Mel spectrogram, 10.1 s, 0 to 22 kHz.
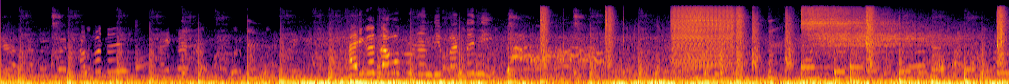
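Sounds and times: heavy low rumble: 0.0 - 10.0
child calling: 3.5 - 5.8.

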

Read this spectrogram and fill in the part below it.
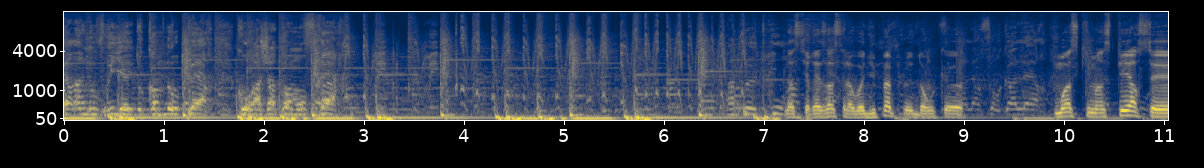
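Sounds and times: hip hop beat with bass line: 0.0 - 11.0.

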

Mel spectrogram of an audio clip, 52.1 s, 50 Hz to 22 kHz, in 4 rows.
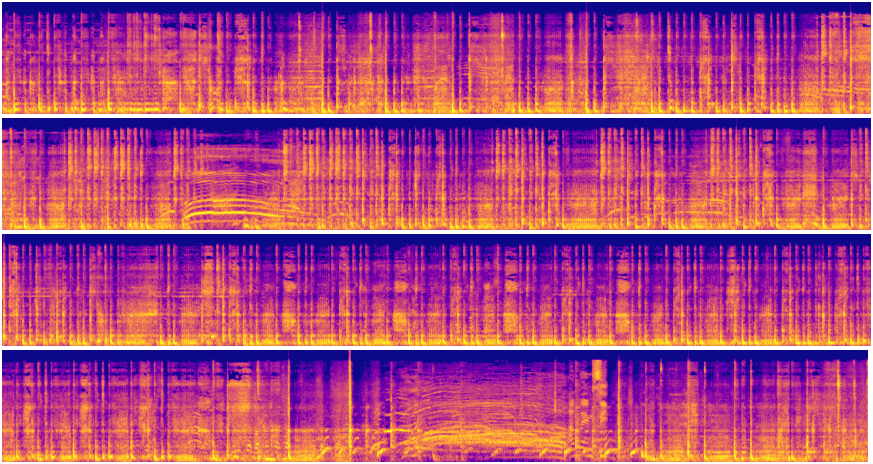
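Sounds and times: pitched vocal line: 0.0 - 28.4, 47.1 - 51.6
beatboxing mouth percussion: 0.0 - 45.2, 47.3 - 52.0.

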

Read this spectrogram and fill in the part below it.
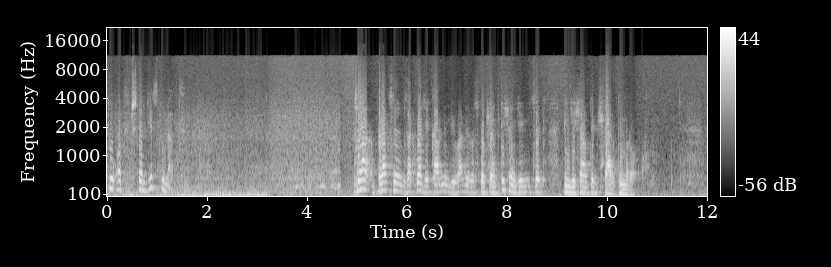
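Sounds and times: wind buffeting microphone: 0.0 - 4.9.

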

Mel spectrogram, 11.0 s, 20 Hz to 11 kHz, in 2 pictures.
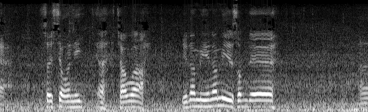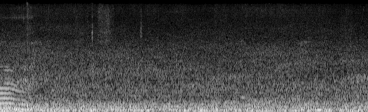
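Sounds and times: passing traffic rumble: 0.0 - 11.0.

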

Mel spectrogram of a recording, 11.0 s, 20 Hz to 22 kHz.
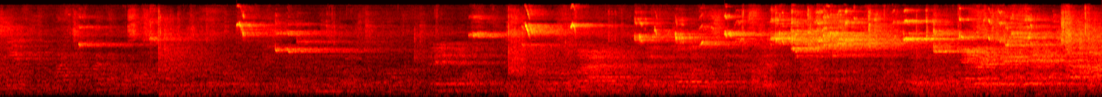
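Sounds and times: voices echoing: 0.0 - 11.0
shoes squeaking on court: 0.8 - 3.6, 4.2 - 10.5
basketball bouncing: 5.1 - 5.3.

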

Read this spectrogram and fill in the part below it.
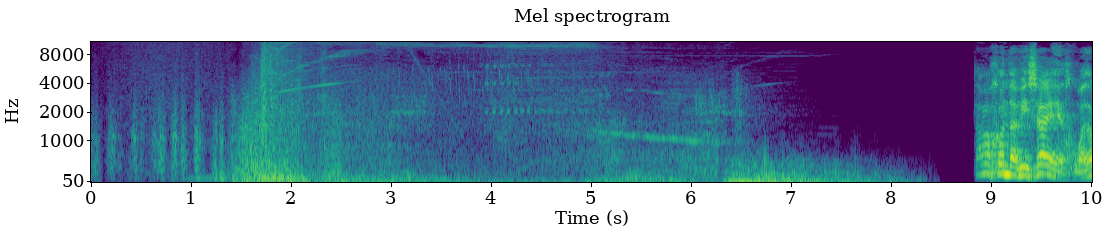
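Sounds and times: tone sliding downward: 1.7 - 7.9.

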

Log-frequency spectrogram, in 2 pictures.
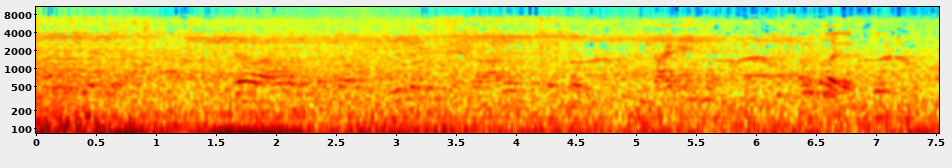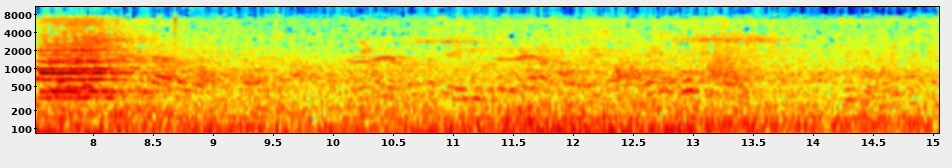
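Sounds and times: vehicle horn: 0.0 - 4.2, 7.5 - 8.5
faint distant voices: 0.0 - 15.0
low roadside rumble: 0.0 - 15.0.

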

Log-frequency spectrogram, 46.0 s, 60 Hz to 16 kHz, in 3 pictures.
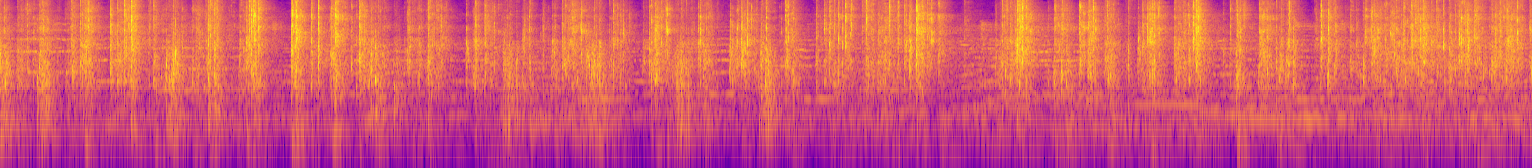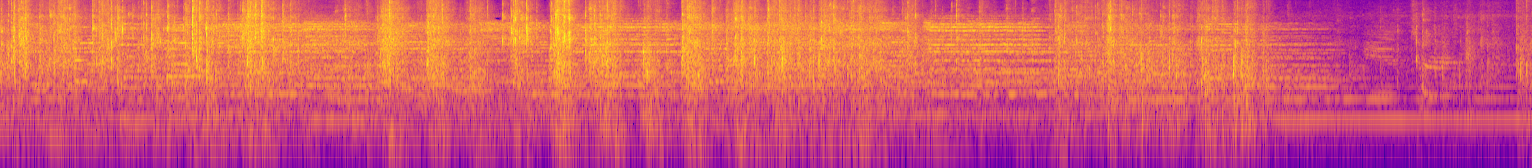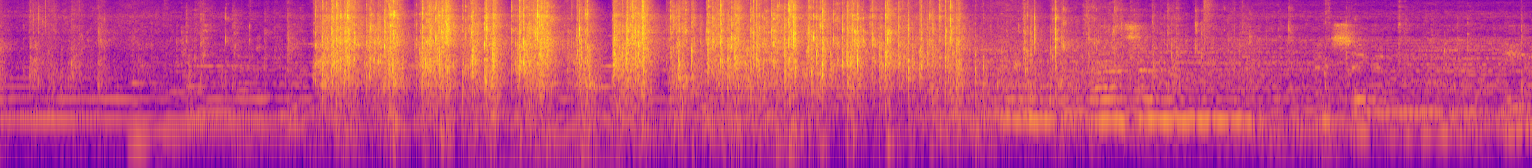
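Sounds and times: tap shoes on wooden floor: 0.0 - 28.1, 32.6 - 42.9
recorded music: 0.0 - 45.9.

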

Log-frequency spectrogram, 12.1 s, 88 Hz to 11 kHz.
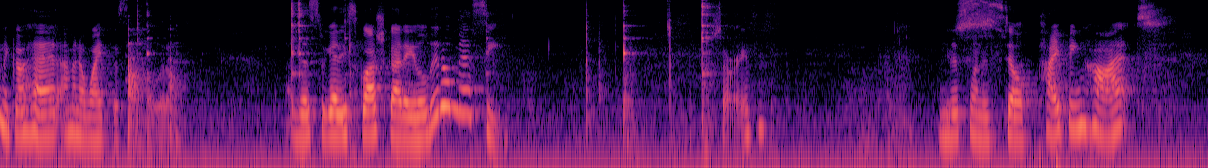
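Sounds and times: metal utensils clinking on glass bowl: 2.9 - 3.6.

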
